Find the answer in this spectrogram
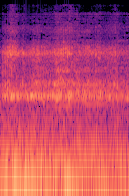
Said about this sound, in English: Picked up a sound effects Star Wars book, as you can hear. Little force lightning, little wampa. Wampa, you want to hear the wampa?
